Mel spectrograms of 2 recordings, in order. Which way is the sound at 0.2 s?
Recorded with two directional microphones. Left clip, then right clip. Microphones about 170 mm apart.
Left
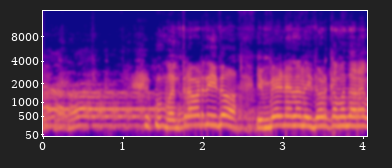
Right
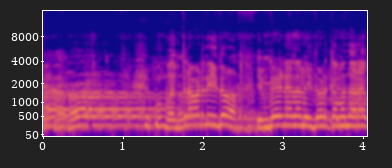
15° left (ahead or behind).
